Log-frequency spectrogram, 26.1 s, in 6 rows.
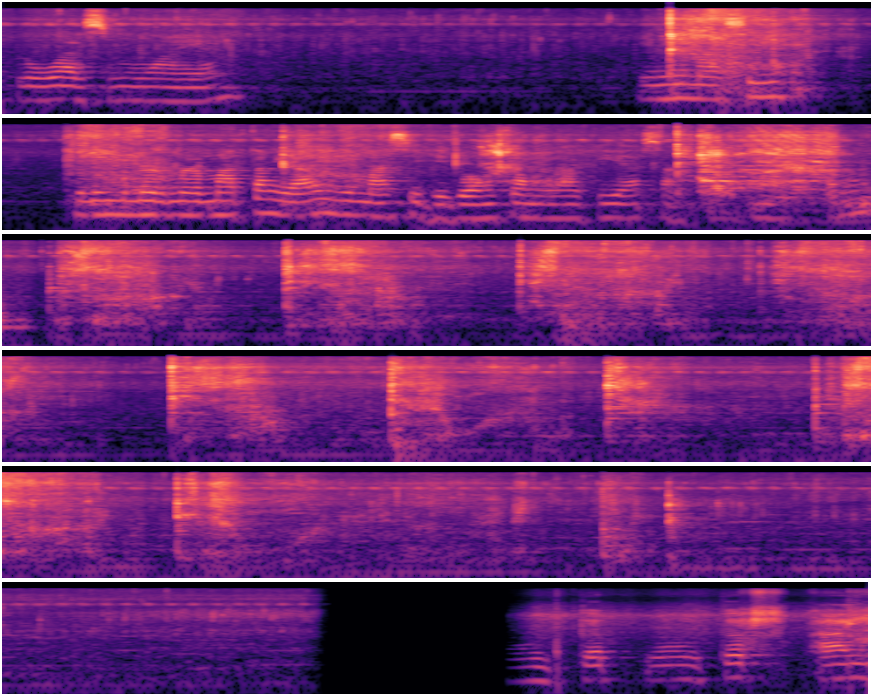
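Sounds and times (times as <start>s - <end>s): spice paste sizzling in oil: 0.0s - 23.4s, 24.3s - 26.0s
metal spoon scraping a wok: 3.2s - 21.2s, 25.4s - 26.0s.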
